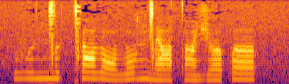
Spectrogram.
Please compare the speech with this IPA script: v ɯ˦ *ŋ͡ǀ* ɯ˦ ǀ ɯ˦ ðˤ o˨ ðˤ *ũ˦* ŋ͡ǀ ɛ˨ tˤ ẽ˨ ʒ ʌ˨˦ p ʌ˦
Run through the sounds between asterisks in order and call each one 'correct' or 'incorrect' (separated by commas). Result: correct, incorrect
